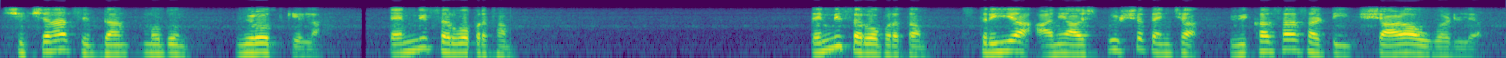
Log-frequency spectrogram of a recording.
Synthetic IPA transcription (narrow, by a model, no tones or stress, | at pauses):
ɕikʂəɽ̃at̪sid̪ʱːant̪məd̪ʱuːn | ʋiɾod̪ʱkela̰ | t̪janːiːsəɾʋəpɾət̪ʰəm | t̪janːiːsəɾʋəpɾət̪ʰəm | st̪ɾijəʔaɽ̃iəɕpɾuʂət̪jaɲt͡ɕja | ʋikʰasasaʈiːɕaɭauɡʱəɽlja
